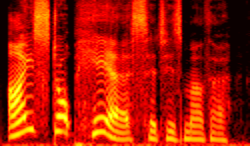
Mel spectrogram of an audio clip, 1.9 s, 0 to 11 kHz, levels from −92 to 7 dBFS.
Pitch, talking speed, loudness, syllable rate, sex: 210 Hz, 190 wpm, -19 LUFS, 4.8 syllables/s, female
